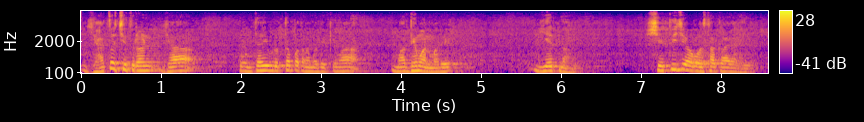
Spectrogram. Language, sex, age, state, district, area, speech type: Marathi, male, 60+, Maharashtra, Satara, urban, spontaneous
